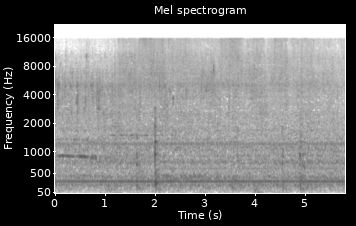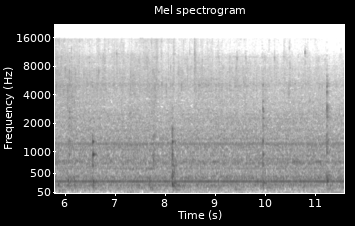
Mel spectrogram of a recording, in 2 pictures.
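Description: Large-cut onion pieces frying in oil for a fish fry, a soft, quiet steady sizzle with occasional faint clicks and taps of a utensil.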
